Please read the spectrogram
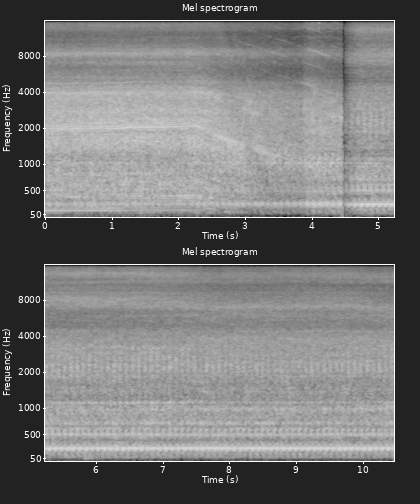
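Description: Electric jigsaw cutting plywood, its motor winding down about two to three seconds in. After a brief break, a steady machine hum with a fast rhythmic pulse runs on to the end.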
